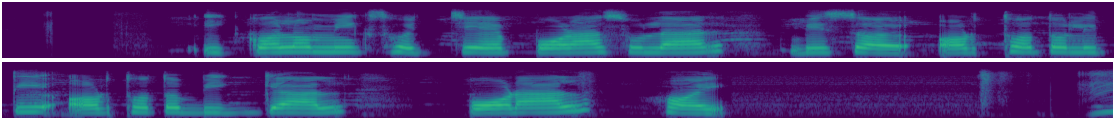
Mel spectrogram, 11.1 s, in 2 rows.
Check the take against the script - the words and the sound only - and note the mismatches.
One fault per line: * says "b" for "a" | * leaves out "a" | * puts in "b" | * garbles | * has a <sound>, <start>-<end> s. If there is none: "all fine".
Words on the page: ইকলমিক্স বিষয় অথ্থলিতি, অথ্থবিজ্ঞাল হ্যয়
* puts in "হছে পড়াশুলার"
* puts in "পড়াল"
